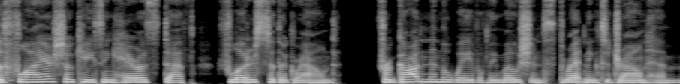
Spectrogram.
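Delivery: plain reading voice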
